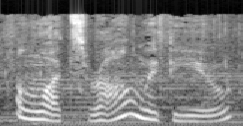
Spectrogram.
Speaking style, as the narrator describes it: her mother exclaimed

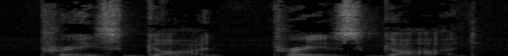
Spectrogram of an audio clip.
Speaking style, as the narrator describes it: muttering tearfully

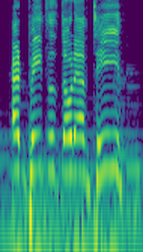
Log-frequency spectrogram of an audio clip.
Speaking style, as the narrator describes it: she shouted

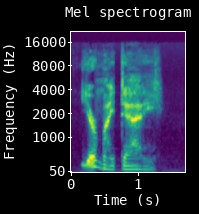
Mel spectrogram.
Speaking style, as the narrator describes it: in a sleepy little child's voice half whispered

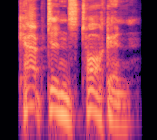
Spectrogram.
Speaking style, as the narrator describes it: growled Jack

